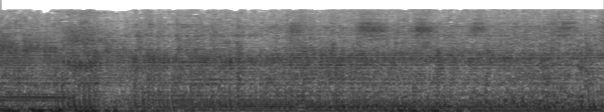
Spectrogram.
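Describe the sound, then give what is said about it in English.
A rhino breaks wind in a long, loud, deep rumble that sputters and flutters for about three seconds without letting up. No one speaks. “This is a rhino breaking wind.”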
